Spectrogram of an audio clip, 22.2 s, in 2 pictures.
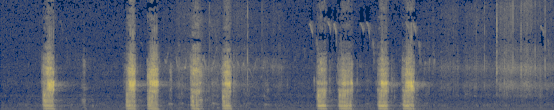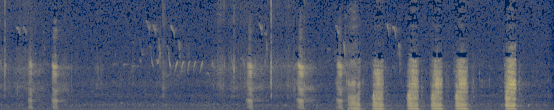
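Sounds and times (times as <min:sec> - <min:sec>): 
steady low hum: 0:00.0 - 0:22.1
reindeer grunting calls: 0:00.8 - 0:01.9, 0:02.5 - 0:05.5, 0:06.2 - 0:08.6, 0:11.5 - 0:12.6, 0:15.9 - 0:16.4, 0:17.0 - 0:20.6, 0:21.2 - 0:21.6.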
